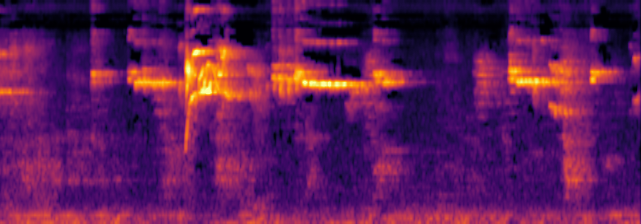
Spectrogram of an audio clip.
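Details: Sparser goldfinch training song in Saira char chari style: a couple of bright rising chirps, thin sustained high tones and a later twittering burst, with faint low background noise.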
